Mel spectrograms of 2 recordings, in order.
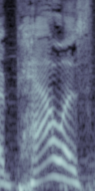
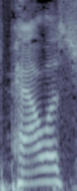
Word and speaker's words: Pallas: Our oldest, Evelyn Jean, goes by Palace these days. P-A-L-L-A-S kind of rhymes with Dallas. Palace, she came up with it on her own.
